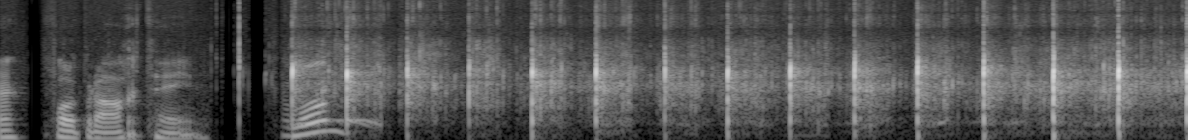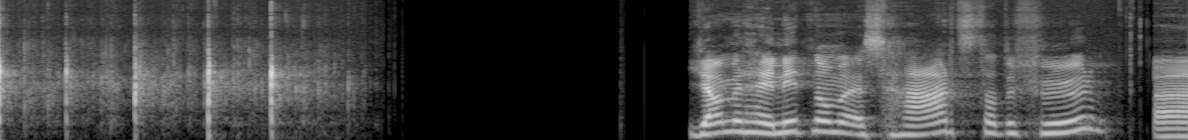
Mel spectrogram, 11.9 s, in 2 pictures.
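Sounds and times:
speech: 0.0s - 2.0s, 9.4s - 11.8s
audience applause: 1.4s - 7.8s.

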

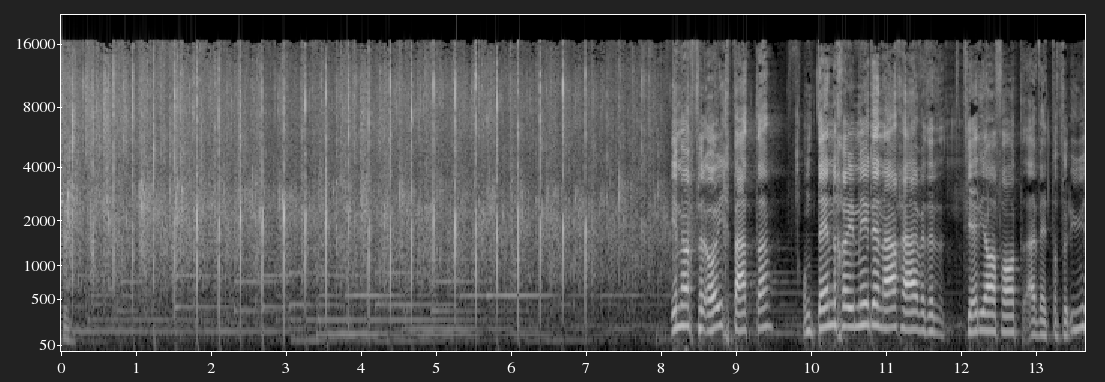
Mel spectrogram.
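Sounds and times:
big audience applause: 0.0s - 8.8s
speech: 8.1s - 13.6s.

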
